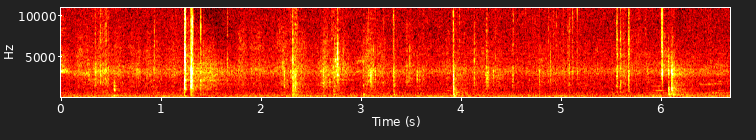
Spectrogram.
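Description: Foam board airplane parts being handled and pressed together on a workbench: scattered light taps and clicks, the loudest a sharp double click about a second in, over a faint steady low hum.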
